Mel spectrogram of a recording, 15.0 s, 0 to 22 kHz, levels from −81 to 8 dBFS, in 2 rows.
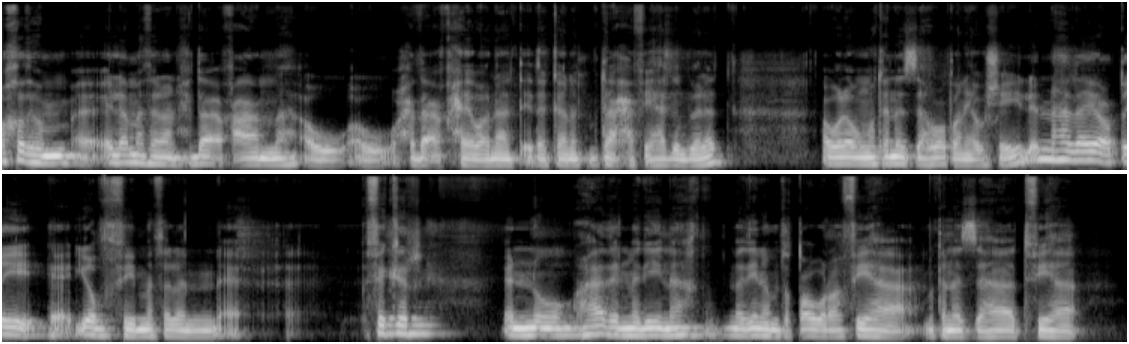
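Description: Listening closely to the speech, nothing stood out as a technical problem at any point.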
